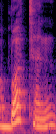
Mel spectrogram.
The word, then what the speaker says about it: button: it before an N so a button becomes a button but right button take a look button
